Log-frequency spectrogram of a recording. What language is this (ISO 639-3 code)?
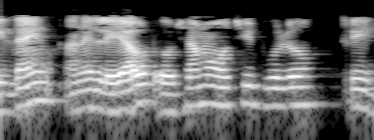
guj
